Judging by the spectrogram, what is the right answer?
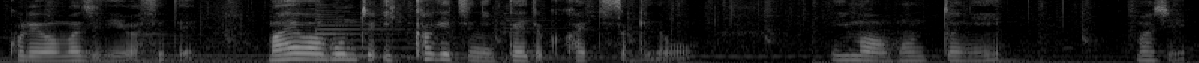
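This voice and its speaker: Gravelly young woman chatting late at night. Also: mid-range voice. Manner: chatty, ranting, self-mocking. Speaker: vlogger. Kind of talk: late-night casual monologue.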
